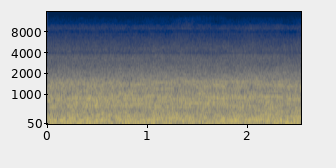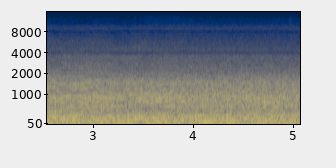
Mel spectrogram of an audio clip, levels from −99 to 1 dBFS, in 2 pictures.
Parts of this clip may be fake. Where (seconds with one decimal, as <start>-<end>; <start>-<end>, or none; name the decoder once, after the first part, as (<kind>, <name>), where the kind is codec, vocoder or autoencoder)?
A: 0.7-3.8 (codec, SNAC)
